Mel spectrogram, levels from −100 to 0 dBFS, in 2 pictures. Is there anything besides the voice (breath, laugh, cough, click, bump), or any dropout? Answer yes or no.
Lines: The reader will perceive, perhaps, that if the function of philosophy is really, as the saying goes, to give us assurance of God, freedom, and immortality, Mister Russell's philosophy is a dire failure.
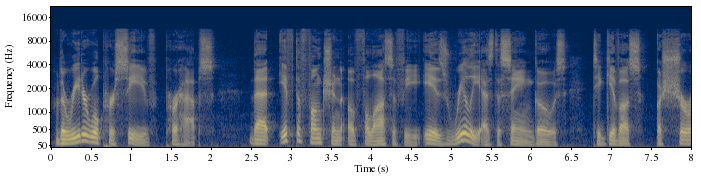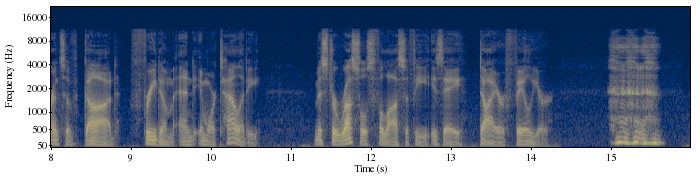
yes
